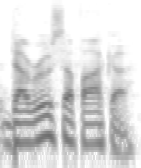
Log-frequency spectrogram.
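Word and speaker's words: Darüşşafaka: Darusafaka.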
